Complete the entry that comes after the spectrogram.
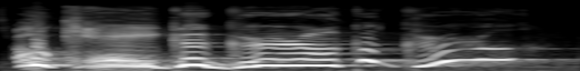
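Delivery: loud, very high dog praise; high squeaky praise. Real, not acted. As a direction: gush over the puppy, high and loud.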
